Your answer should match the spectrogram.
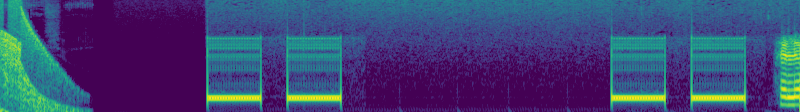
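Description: British telephone ringing tone heard down the line: two double rings, about three seconds apart, before the call is answered.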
